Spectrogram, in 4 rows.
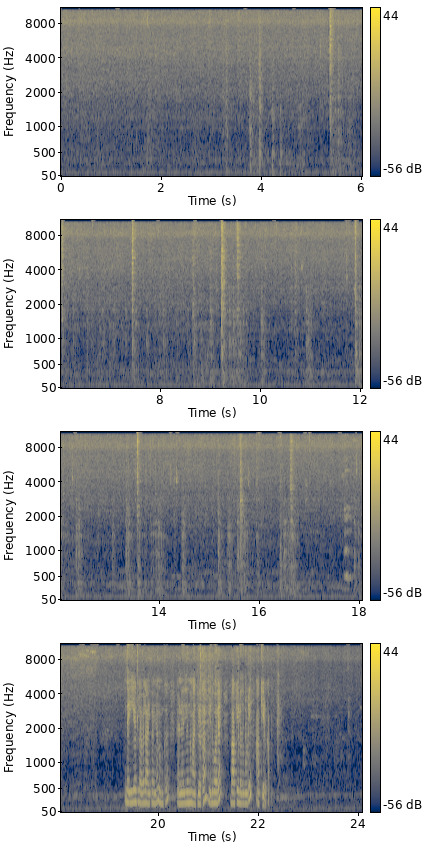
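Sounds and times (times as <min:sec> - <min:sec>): food sizzling in hot oil: 0:00.0 - 0:24.0
skimmer clicking against pan: 0:05.3 - 0:14.6.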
